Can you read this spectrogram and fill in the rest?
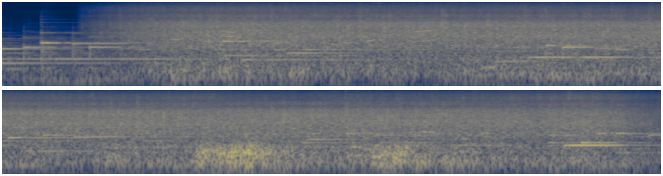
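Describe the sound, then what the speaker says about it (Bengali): Heavy downpour outside pours in a dense, constant roar, loud and close, while low thunder rumbles roll through the wash now and then, with no voices. "কিছুক্ষণের মধ্যেই বাহিরে মুষলধারে বৃষ্টি শুরু হয়ে গেছে"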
